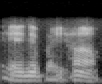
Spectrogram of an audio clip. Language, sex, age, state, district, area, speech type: Marathi, male, 60+, Maharashtra, Kolhapur, urban, conversation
